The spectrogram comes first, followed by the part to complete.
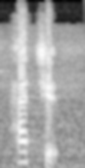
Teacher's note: Use a stop T. Stop the air. Hatchet. Not hatchet, but hatchet.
